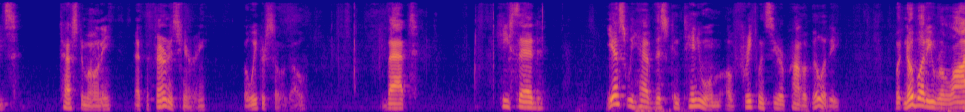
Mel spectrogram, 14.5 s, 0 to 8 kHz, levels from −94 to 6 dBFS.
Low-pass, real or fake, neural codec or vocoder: 7.2 kHz; fake; vocoder, 44.1 kHz, 128 mel bands, Pupu-Vocoder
